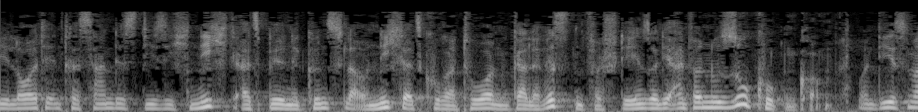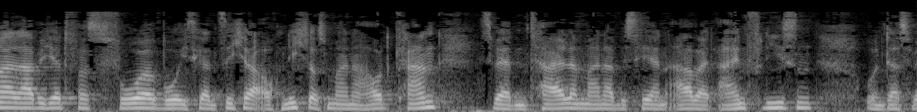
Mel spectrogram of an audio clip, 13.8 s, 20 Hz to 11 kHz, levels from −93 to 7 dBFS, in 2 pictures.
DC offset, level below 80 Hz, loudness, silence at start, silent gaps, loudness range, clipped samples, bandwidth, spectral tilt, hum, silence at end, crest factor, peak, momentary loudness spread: under 0.1%; -50 dBFS; -24 LUFS; 0 s; none; 4 LU; under 0.1%; 8 kHz; -7 dB/octave; none; 0 s; 16 dB; -8 dBFS; 9 LU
